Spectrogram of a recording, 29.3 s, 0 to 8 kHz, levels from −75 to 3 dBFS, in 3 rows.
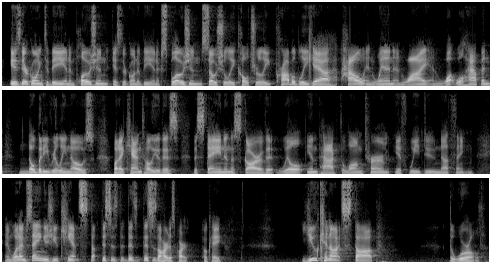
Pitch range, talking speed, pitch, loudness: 105-135 Hz, 155 wpm, 120 Hz, -18 LUFS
